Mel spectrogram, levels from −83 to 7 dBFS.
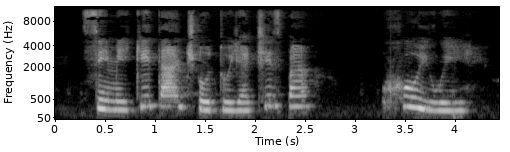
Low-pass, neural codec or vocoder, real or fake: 10.8 kHz; none; real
